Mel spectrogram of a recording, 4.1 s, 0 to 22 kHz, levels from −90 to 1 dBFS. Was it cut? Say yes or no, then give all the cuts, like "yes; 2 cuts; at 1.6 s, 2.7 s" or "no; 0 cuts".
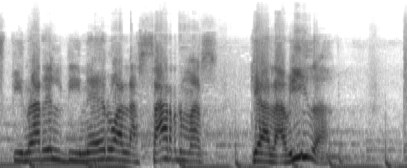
no; 0 cuts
